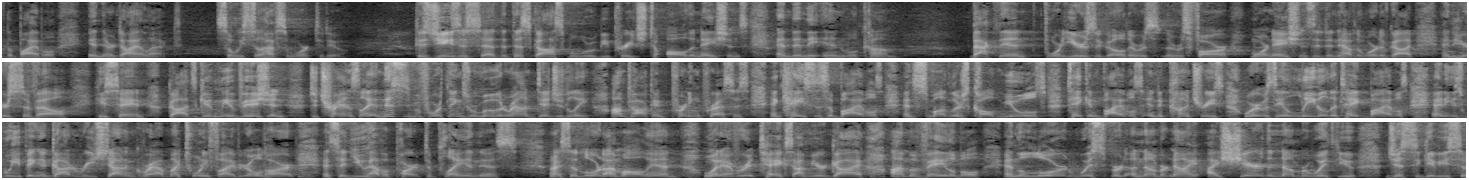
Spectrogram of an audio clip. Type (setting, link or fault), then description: setting, large echoing room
